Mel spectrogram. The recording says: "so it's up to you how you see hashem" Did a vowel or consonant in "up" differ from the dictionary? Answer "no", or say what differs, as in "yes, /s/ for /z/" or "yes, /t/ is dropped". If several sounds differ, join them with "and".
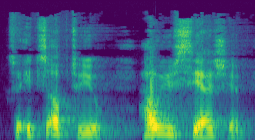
no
